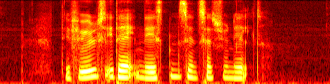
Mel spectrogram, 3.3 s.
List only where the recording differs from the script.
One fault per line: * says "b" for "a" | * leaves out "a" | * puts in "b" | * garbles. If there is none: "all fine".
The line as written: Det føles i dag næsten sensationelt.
all fine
